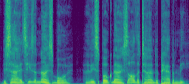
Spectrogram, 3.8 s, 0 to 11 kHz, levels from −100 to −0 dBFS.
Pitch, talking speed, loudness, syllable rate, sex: 135 Hz, 255 wpm, -18 LUFS, 5.5 syllables/s, male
